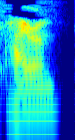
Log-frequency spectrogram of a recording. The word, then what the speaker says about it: Hiram: Hiram. H-I-R-A-M.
